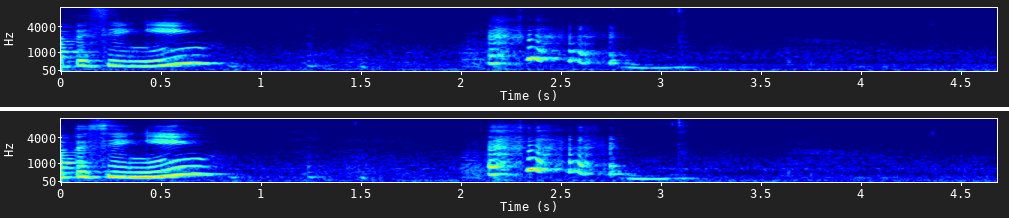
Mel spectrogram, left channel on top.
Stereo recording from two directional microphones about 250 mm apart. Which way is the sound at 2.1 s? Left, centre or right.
Centre.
